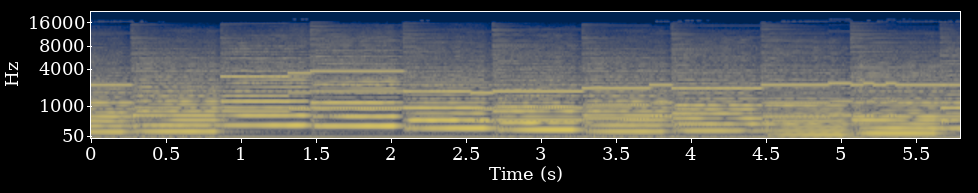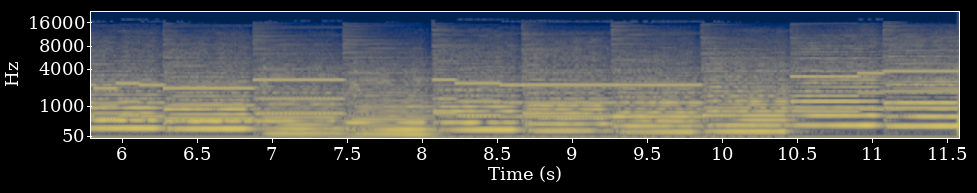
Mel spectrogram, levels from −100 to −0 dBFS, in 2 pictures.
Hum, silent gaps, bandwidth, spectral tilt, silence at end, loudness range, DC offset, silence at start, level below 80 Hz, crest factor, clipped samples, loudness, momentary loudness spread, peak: none; none; 15.5 kHz; -5.5 dB/octave; 0 s; 2 LU; 0.6%; 0 s; -52 dBFS; 12 dB; under 0.1%; -22 LUFS; 4 LU; -10 dBFS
